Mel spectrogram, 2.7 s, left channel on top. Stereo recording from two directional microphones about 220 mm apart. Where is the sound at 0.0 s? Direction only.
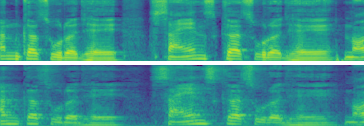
50° left (ahead or behind).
